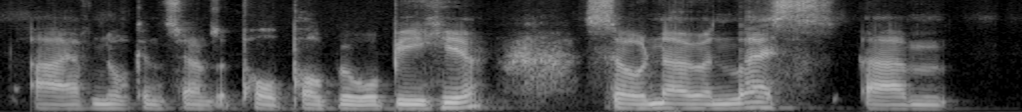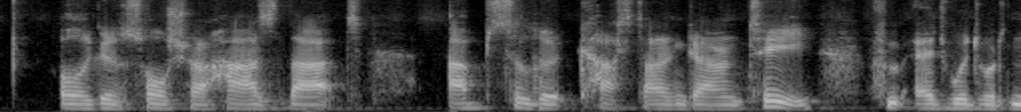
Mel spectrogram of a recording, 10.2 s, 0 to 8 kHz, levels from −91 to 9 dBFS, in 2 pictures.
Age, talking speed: 40-59, 155 wpm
